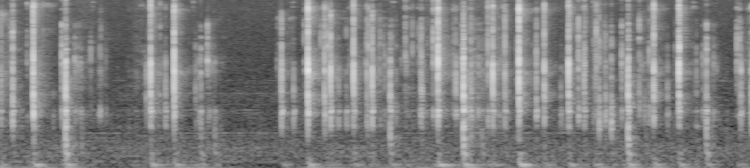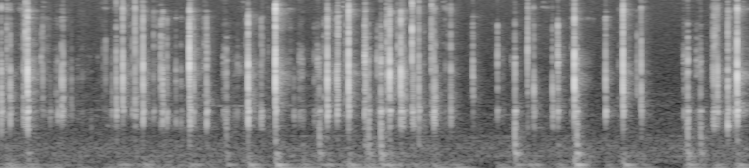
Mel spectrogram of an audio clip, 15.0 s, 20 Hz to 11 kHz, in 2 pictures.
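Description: Fingertips type continuously with both hands on a compact, budget 68-key mechanical keyboard with plastic keycaps, unmodified and straight out of the box. The result is a steady, soft stream of quick, bright clacks that stop almost instantly, with little low end and only brief pauses between bursts.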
